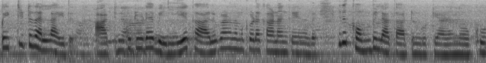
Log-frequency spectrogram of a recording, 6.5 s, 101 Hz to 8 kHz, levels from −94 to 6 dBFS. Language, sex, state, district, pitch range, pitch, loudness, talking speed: Malayalam, female, Kerala, Kozhikode, 200-270 Hz, 230 Hz, -16 LUFS, 130 wpm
